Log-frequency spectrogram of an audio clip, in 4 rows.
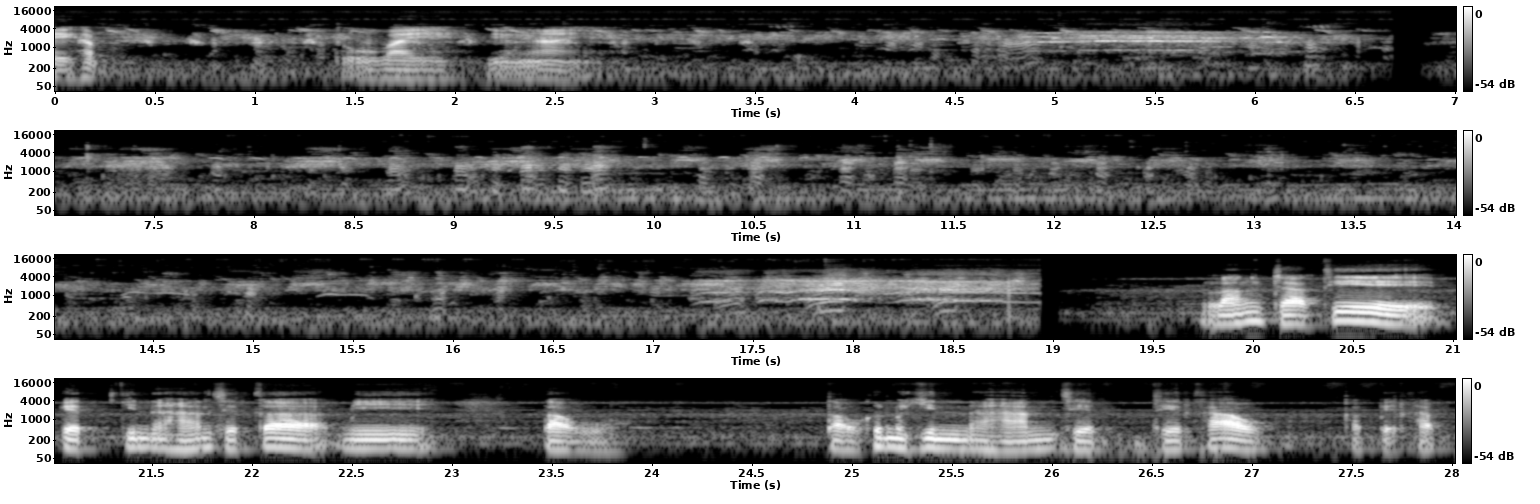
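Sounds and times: chickens and ducks clucking: 0:00.0 - 0:19.0.

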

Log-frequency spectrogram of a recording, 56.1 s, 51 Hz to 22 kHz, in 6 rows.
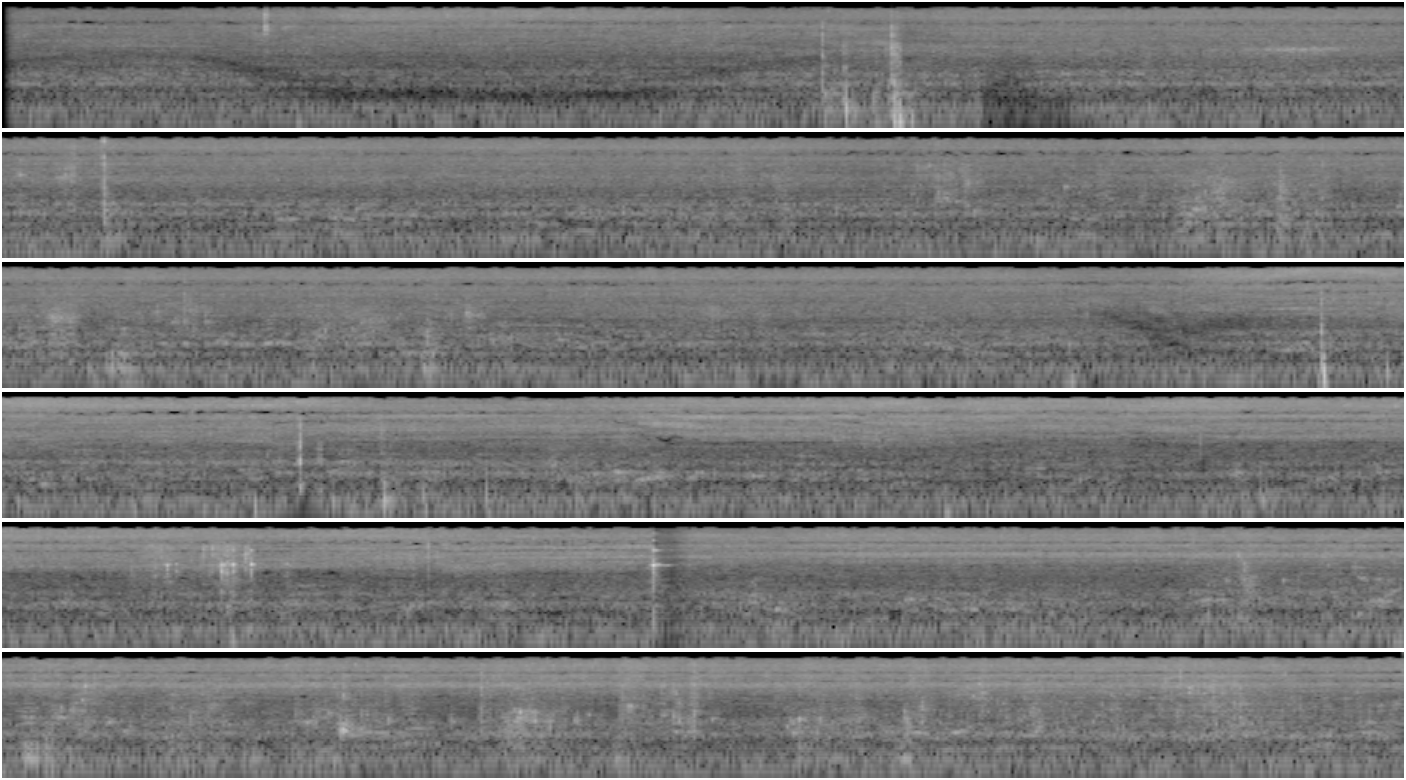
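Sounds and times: faucet running into sink: 0:13.8 - 0:42.7, 0:43.7 - 0:56.0.

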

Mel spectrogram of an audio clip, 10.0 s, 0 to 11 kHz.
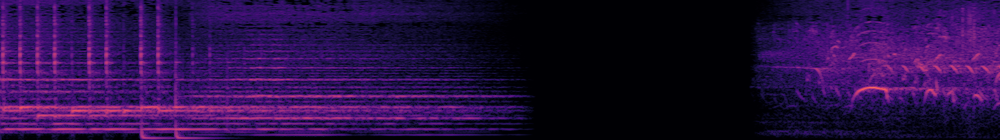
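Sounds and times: bird-like chirps: 0:07.6 - 0:10.0.

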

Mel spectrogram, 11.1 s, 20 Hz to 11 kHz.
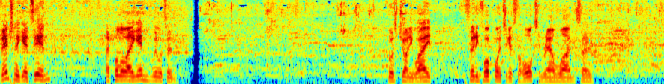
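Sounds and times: faint indoor arena background: 0:00.0 - 0:11.0.

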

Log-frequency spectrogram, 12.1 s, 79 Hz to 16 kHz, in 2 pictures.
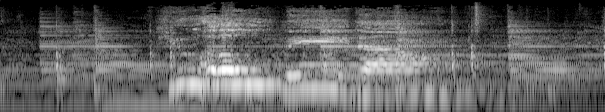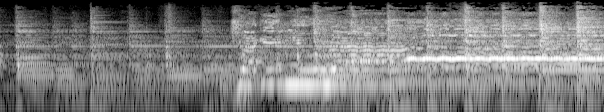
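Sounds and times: acoustic guitar strumming: 0:00.0 - 0:12.0
cajon: 0:00.0 - 0:12.0.

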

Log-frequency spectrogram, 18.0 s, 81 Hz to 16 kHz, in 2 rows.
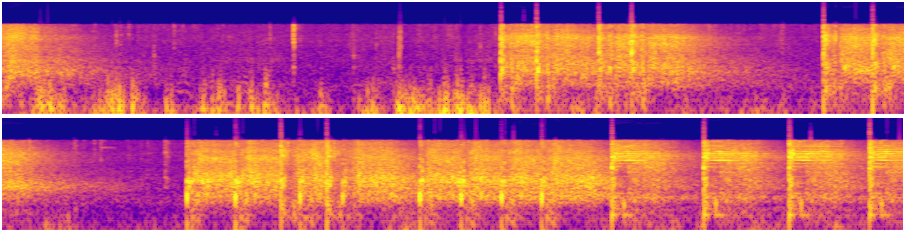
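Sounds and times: handgun shots: 0:10.9 - 0:18.0.

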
